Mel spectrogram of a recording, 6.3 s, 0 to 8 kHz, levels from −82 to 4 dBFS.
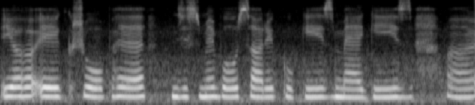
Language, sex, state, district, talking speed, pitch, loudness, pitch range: Hindi, female, Punjab, Pathankot, 95 wpm, 250 Hz, -15 LUFS, 240-255 Hz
